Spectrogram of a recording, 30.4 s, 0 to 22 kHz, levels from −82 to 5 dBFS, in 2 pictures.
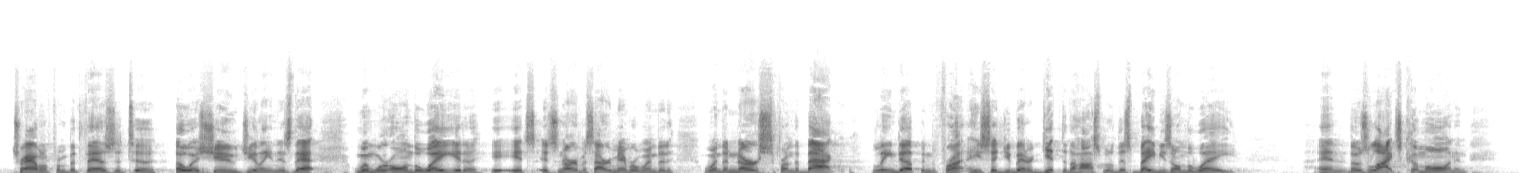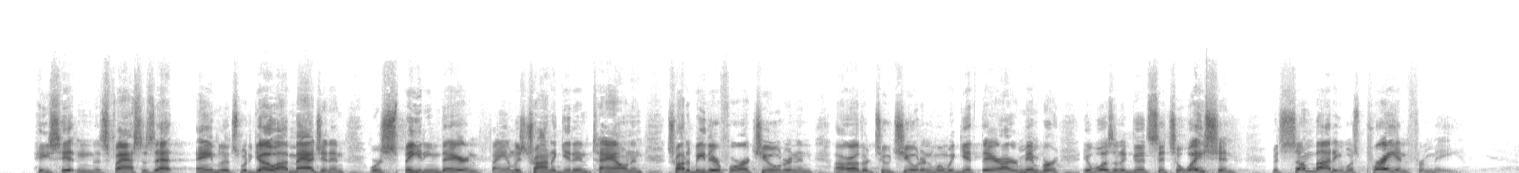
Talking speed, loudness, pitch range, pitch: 205 wpm, -28 LUFS, 195-230 Hz, 215 Hz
